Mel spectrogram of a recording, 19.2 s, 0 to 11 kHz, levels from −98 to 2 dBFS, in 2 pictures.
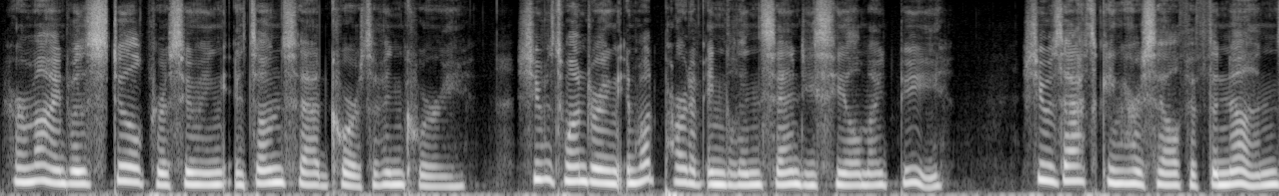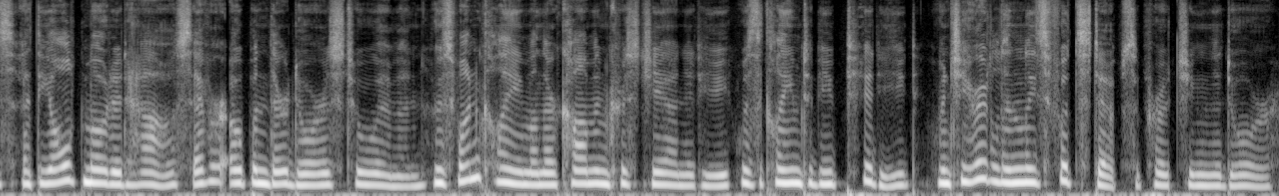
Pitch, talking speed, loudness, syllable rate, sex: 210 Hz, 190 wpm, -15 LUFS, 5.0 syllables/s, female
